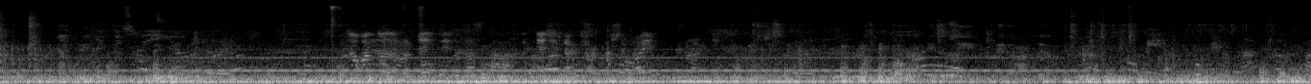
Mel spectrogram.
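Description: Running noise heard from inside the passenger car of an ETR 700 Frecciarossa electric train moving at speed: a steady low rumble with scattered light clicks from the wheels on the track. A thin steady whine runs along with it and stops near the end.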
